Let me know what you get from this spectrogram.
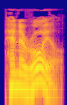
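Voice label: "pennyroyal", English, British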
